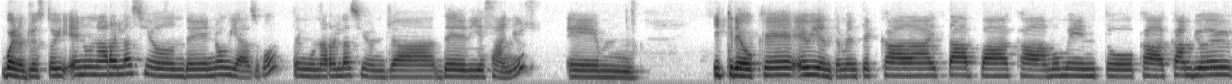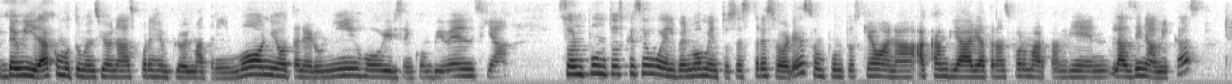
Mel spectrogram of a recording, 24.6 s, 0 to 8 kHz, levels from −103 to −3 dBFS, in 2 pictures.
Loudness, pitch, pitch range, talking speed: -26 LUFS, 200 Hz, 185-215 Hz, 150 wpm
